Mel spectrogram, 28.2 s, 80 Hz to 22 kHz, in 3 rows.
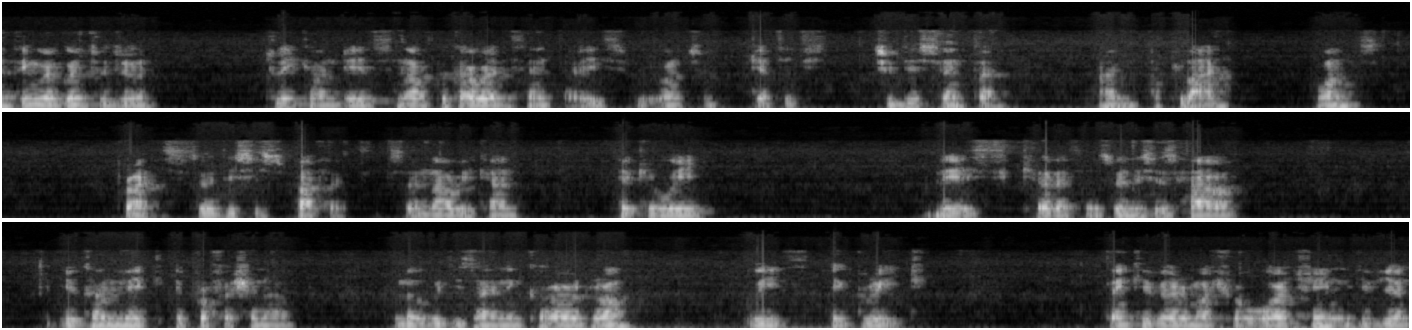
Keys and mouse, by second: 0.5 click, 3.5-5.7 drag, 8.1 click, 11.5 click, 17.2 right click, 18.1-19.0 drag.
